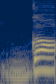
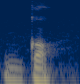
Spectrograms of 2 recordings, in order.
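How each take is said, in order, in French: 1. La syllabe est prononcée sur un ton haut. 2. La syllabe est prononcée sur un ton bas. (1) "Avec un ton haut" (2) "Et avec un ton bas"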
